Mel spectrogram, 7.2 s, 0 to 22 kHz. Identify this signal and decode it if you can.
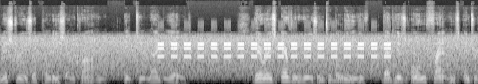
Telephone call progress tone (North American plan), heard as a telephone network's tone, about 1400, 2050, 2450, 2600 Hz, 0.1 s on and 0.1 s off, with phone line noise. Off-hook warning tone.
